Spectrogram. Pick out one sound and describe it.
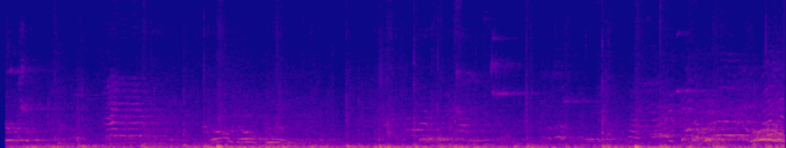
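A ball bounces on a hardwood floor in a large echoing gym.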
